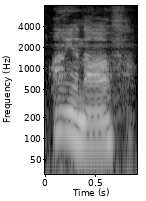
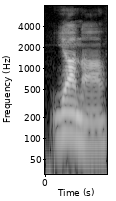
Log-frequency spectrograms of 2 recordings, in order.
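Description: First: The name begins with an 'eye' sound. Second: The name begins with a 'yah' sound. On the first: "Like ionization. Good English pronunciation" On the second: "Yanov, I should say"

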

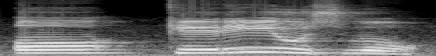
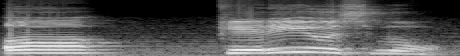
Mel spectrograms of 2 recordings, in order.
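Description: First: It uses the modern native Greek pronunciation. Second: It uses the modern native Greek pronunciation.

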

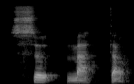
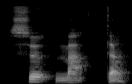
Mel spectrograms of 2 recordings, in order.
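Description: The two takes are said the same way.

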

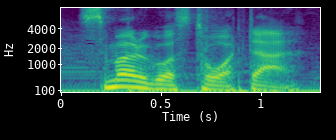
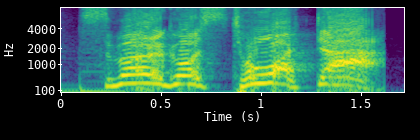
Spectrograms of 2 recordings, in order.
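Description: First: It is said calmly at normal loudness. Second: It is said louder and aggressively.

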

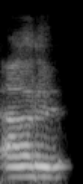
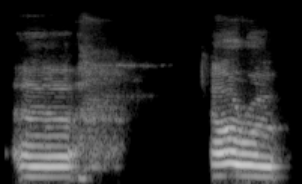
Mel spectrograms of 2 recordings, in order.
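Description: First: The r is cut off sharply without holding. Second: The r is curled back like English. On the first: "резко ары, нет" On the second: "тоже неверно, когда назад язык, как английскую"

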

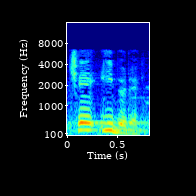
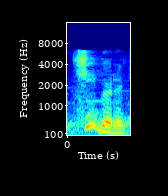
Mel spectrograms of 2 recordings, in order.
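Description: First: The first word has no soft g, a short vowel. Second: The first word has a soft g lengthening the vowel. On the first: It means beautiful pastry. The speaker calls it right. "G'si yumuşak yok" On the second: It means raw pastry. The speaker calls it wrong. "Ben öyle yanlış biliyormuşum"

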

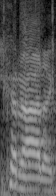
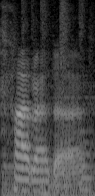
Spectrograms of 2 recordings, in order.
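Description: First: The name is said in an anglicized way. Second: The name is said in its native way. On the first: "Maybe Karada could be like the anglicized version of it" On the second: "that just sounds way more natural for me to say than"

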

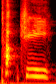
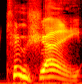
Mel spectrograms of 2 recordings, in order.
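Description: First: The word ends in a 'chee' sound. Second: The word ends in a 'shay' sound. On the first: The speaker calls it wrong. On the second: The speaker calls it right.

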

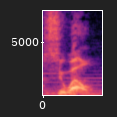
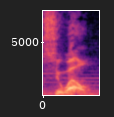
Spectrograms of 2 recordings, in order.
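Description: First: The name is split into two syllables. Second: The name is split into two syllables.

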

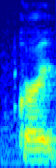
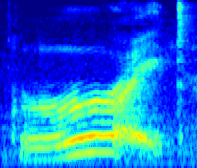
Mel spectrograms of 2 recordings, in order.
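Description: First: It is said in her normal voice. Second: It is said in a Tony the Tiger voice.

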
